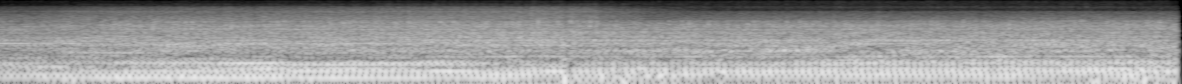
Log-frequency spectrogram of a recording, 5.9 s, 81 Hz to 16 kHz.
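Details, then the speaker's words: Centurion 3250 W generator that had sat with old fuel, once it smoothed out after starting on choke: a steady, even drone at constant speed without surging; running smoothly. "give it a minute to see if it Smooths out I might not have given that bow time to fill it's smooth now"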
